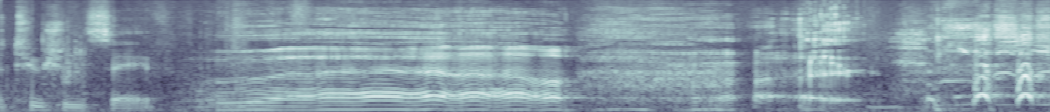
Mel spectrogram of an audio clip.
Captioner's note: belches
